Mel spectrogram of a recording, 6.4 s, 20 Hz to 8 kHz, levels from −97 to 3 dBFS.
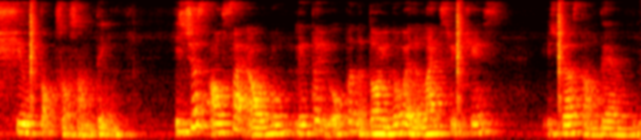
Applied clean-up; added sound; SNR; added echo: none; Snare drum; 10 dB; reverberation time 0.7 s.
